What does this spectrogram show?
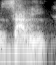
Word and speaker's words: Xavi: agree with him uh xavi fantastic player it took me like three years to learn how to pronounce his name properly because who knows uh the x made the name zavi that's a that's a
